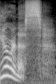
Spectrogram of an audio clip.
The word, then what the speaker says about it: Uranus: they're all up in Uranus that's funny I don't mean to be a prude but please no jokes about Uranus besides the proper pronunciation is Uranus it's a ductile sorry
